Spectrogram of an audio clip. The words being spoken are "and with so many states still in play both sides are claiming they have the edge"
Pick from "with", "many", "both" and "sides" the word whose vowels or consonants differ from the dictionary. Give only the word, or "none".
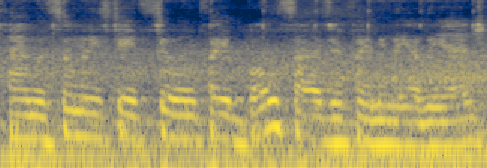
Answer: none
